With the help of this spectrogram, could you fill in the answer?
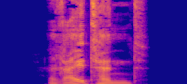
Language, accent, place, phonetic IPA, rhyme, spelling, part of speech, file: German, Germany, Berlin, [ˈʁaɪ̯tn̩t], -aɪ̯tn̩t, reitend, verb, De-reitend.ogg
- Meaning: present participle of reiten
